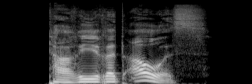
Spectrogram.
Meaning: second-person plural subjunctive I of austarieren
- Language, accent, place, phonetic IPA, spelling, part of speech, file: German, Germany, Berlin, [taˌʁiːʁət ˈaʊ̯s], tarieret aus, verb, De-tarieret aus.ogg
